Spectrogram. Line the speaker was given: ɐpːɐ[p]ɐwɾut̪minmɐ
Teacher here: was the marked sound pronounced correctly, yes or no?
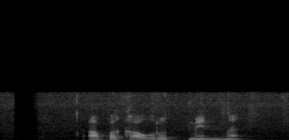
no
